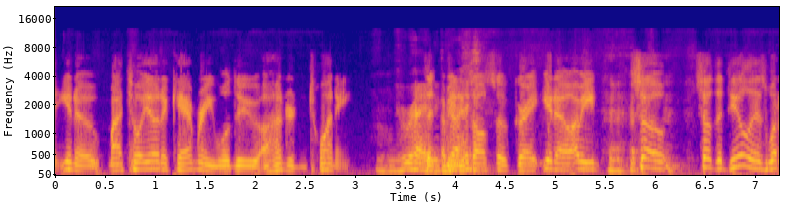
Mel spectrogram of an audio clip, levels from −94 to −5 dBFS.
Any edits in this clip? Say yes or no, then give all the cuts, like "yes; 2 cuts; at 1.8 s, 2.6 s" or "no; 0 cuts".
yes; 1 cut; at 3.9 s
